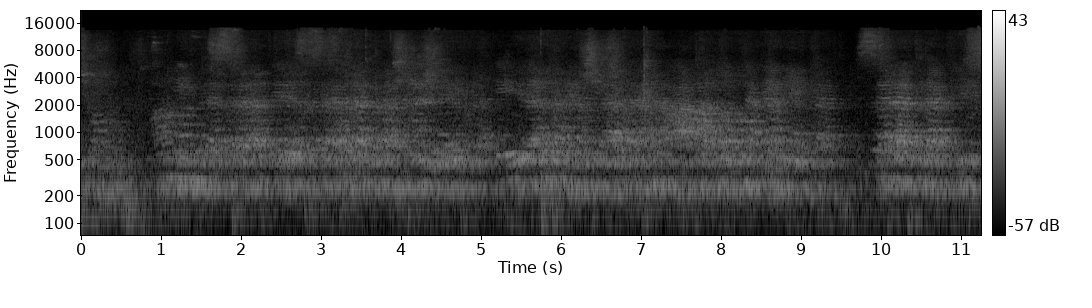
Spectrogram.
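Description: A group of children sing together in a reverberant hall.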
